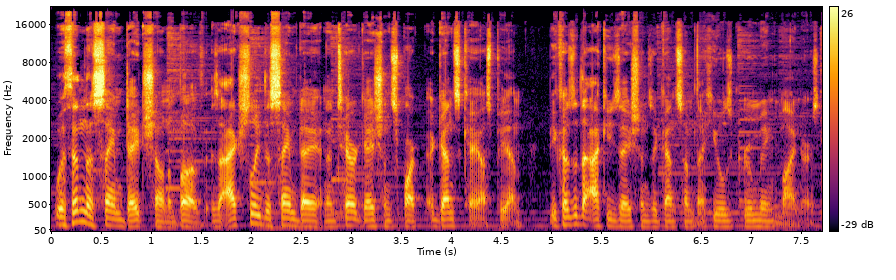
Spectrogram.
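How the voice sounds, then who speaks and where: A man's voice: on the low side, very animated, fast talker, creaky, few pauses, over music. A man delivering scripted narration in the style of an exposé documentary. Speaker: video narrator.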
